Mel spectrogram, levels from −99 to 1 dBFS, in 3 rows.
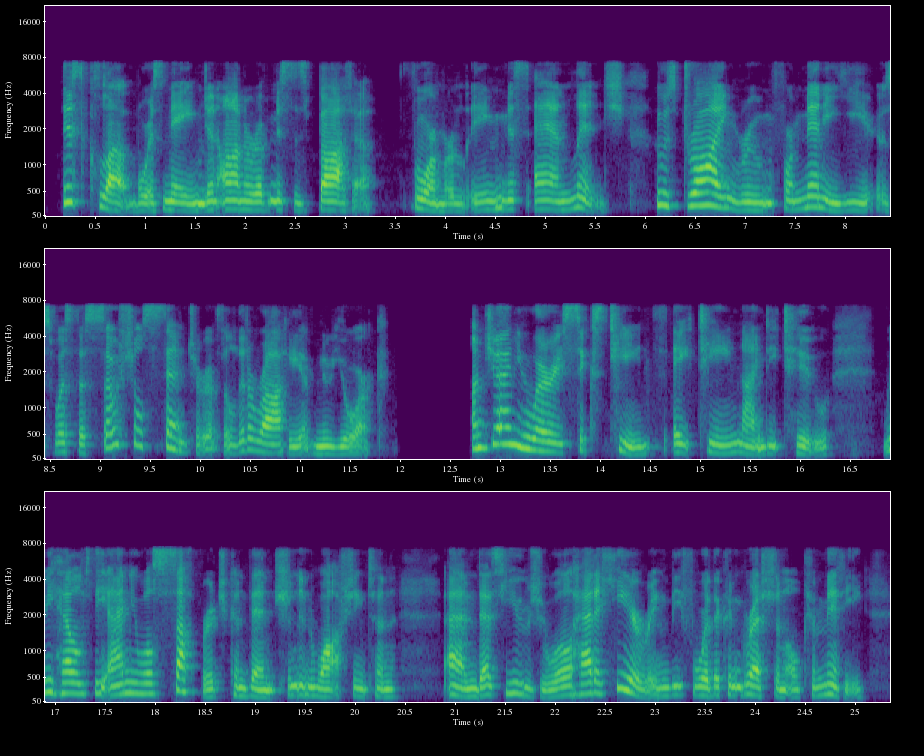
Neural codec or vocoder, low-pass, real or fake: codec, 16 kHz, 2 kbps, FunCodec, trained on LibriTTS, 25 frames a second; 7.2 kHz; fake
